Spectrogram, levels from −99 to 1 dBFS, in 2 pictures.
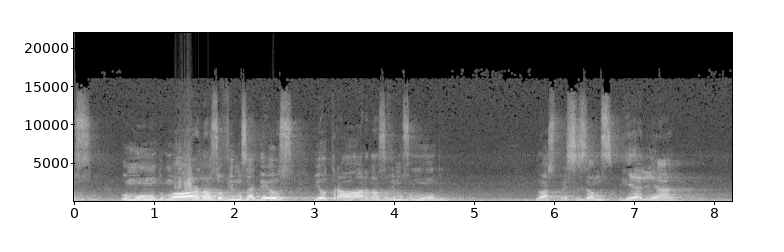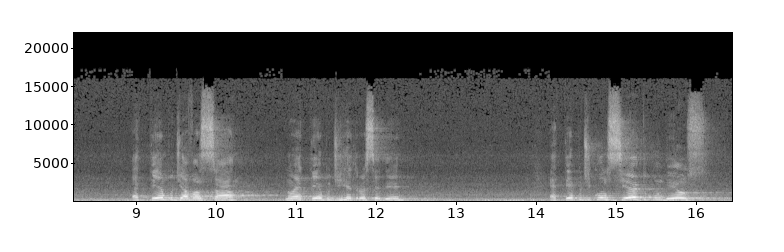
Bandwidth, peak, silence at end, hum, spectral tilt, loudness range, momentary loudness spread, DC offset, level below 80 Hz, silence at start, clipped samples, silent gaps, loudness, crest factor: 16.5 kHz; 0 dBFS; 0 s; none; -5 dB/octave; 8 LU; 22 LU; under 0.1%; -44 dBFS; 0 s; under 0.1%; none; -14 LUFS; 14 dB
